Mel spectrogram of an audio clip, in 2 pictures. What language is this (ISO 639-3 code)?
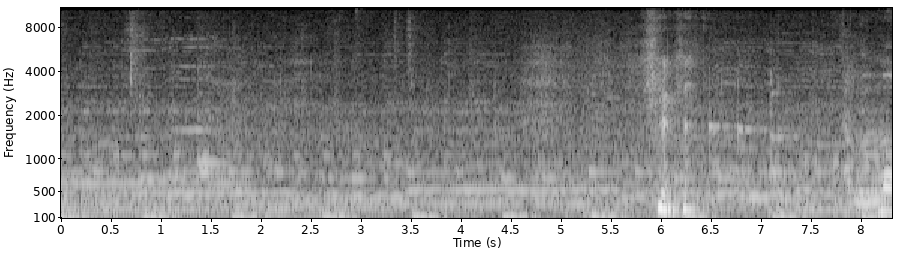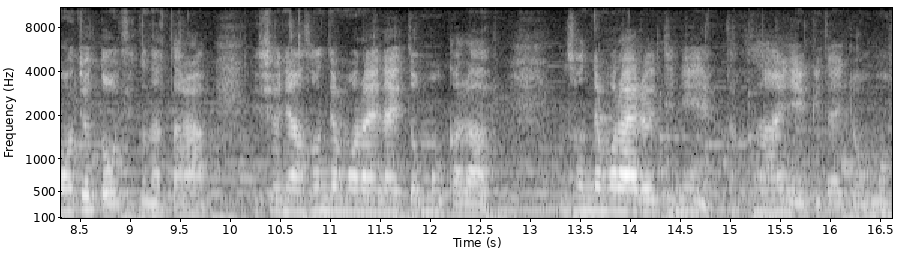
jpn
